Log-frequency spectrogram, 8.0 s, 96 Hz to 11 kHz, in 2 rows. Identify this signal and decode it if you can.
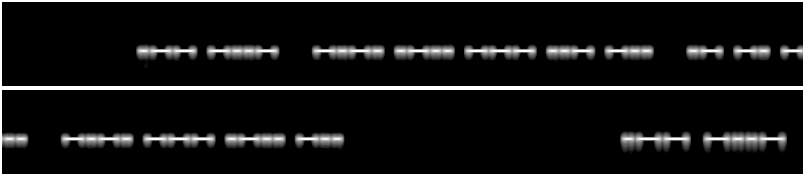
Morse code, heard as a keyed tone, about 43 wpm, 700 Hz. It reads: WX CLOUD AND COLD WX
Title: Speed-Racing Common QSO Phrases - 35wpm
